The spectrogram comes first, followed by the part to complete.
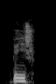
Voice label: "beige", German; adjectives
